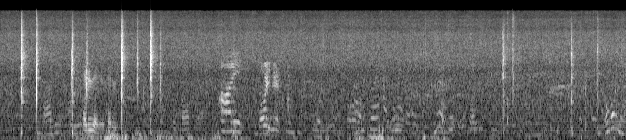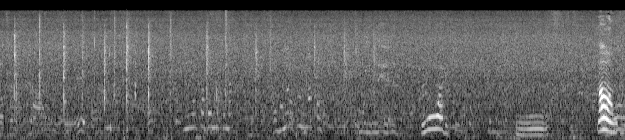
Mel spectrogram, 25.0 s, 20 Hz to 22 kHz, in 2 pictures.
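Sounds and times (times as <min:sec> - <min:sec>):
people talking: 0:00.8 - 0:25.0.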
